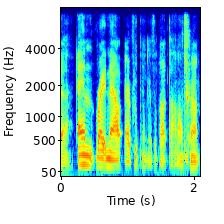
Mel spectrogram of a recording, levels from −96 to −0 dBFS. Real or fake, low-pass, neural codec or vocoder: fake; 7.2 kHz; codec, 44.1 kHz, 7.8 kbps, Pupu-Codec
